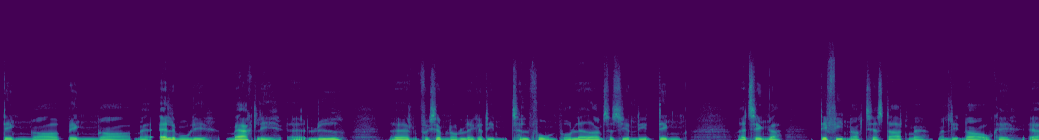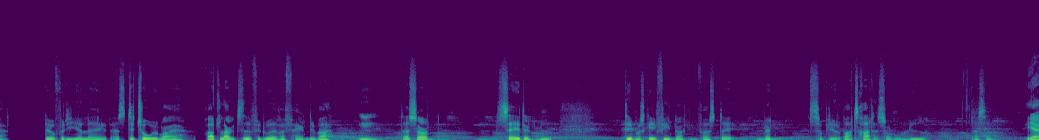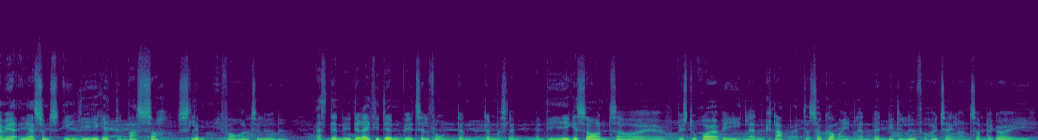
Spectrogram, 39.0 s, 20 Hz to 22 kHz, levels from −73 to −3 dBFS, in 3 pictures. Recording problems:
echo of what is said; faint; from 17 s on; 460 ms later, 20 dB below the speech

